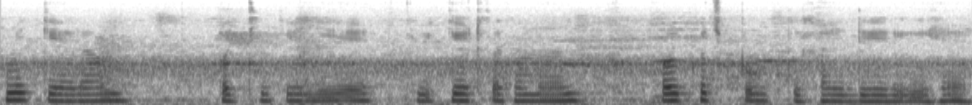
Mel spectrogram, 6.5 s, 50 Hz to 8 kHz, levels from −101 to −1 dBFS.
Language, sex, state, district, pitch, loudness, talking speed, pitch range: Hindi, female, Uttar Pradesh, Muzaffarnagar, 180 Hz, -31 LUFS, 140 wpm, 175-195 Hz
